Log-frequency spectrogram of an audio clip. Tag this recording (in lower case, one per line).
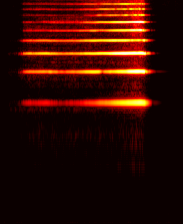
bowed string instrument
music
musical instrument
